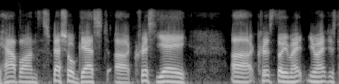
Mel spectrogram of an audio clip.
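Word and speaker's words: Yeh: That's spelled Ye, Y-E-H, Chris, just like it sounds.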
